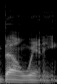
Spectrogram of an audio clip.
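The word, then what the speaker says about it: Balvenie: I know that they have a very, very popular product, and I don't want to mispronounce it. I think it's the It's Balwinnie. Balwinnie. It's definitely Balwinnie.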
